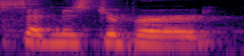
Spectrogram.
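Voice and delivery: usual speaking voice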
